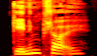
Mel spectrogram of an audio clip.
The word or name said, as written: gennempløje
